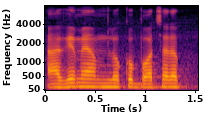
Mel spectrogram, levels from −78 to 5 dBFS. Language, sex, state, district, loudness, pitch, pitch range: Hindi, male, Arunachal Pradesh, Lower Dibang Valley, -14 LUFS, 130 Hz, 120-130 Hz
